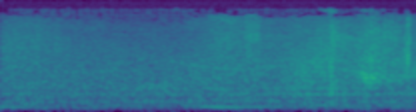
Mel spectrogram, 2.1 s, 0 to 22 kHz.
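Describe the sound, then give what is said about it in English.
Several race car engines, GTD and LMP3 cars in heavy traffic heading up the hill from turn seven to turn eight, drone and whine together at steady volume, with a rising rev and a pass-by swelling near the end. “Heading up the hill from turn seven to turn eight there was a whole bunch of GTD cars, LMP3 cars, you name it, they were in there, and Colin was working his way around.”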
